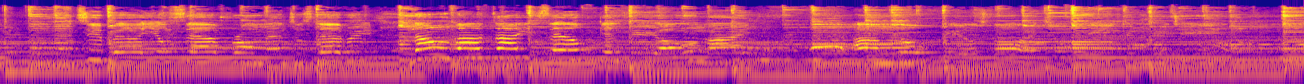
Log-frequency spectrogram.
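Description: Amplified singing into handheld microphones over strummed acoustic guitar accompaniment: a slow, karaoke-style song, the sung line wavering with vibrato over steady chords.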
